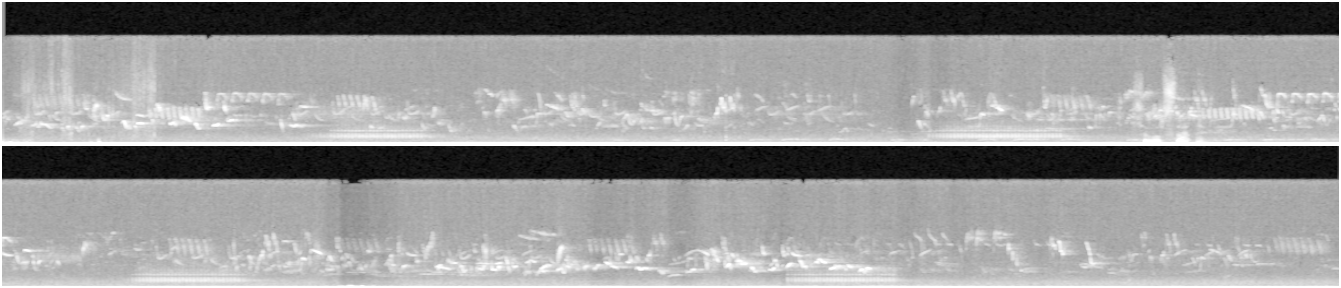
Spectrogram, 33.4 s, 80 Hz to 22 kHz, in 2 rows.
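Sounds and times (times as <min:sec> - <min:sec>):
songbirds chirping outdoors: 0:00.0 - 0:33.4
lesser spotted woodpecker long drawn-out call: 0:03.9 - 0:05.5, 0:11.6 - 0:16.6, 0:18.3 - 0:19.9, 0:26.5 - 0:28.1
speech: 0:14.3 - 0:15.2.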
